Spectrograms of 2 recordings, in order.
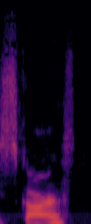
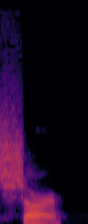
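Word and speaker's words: Scharf: Even my own father couldn't say it right. He kept calling me Scarf. – Okay. Well, then I feel less bad. – Oh, Daddy, it's Sharp. Okay.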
